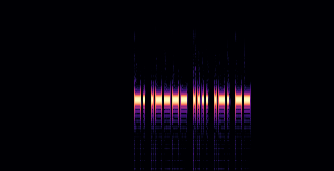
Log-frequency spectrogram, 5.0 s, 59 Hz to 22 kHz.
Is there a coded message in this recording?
Yes: Morse code from 2.0 to 3.7 s, heard as a keyed tone, about 38 wpm, 700 Hz. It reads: N1HRM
